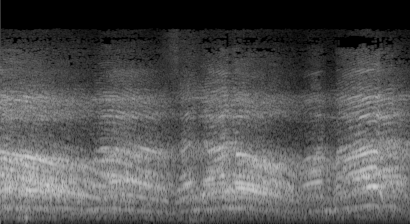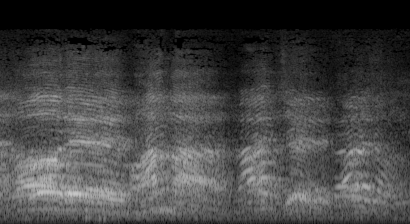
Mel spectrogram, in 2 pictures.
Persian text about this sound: هر کی دلش میخواد به حق این روزه آقا علی اکبری که خونده شد، به حق فضائل آقامون امیرالمومنین، به حق مولد امشب آقامون امام هادی، اول دعاش انشاءالله فرج امام زمان باشه، صلوات بلند بفرست.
